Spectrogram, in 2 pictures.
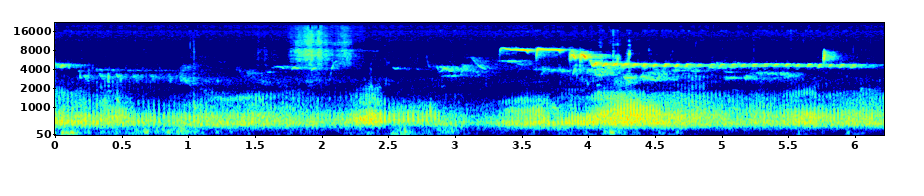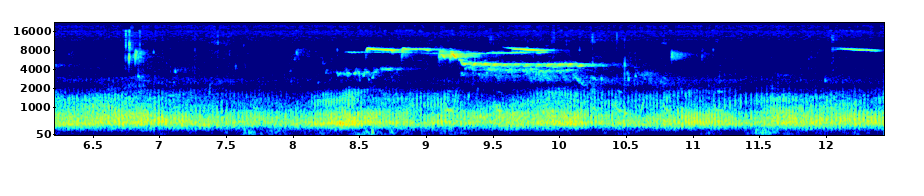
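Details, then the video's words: A steady wall of frog croaks rises from a pond on an Estonian farm in spring, dipping briefly then swelling again, while birds add sharp chirps and a long high trill. "Расслабляющее пение птиц и лягушек, весна, природа."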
